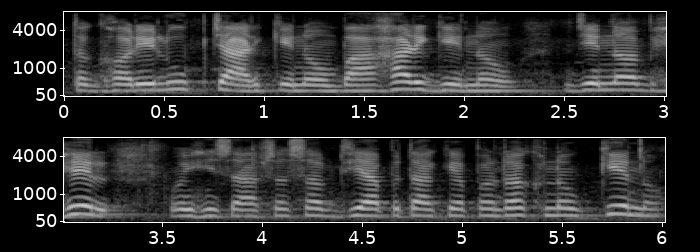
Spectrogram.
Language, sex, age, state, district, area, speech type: Maithili, female, 30-45, Bihar, Muzaffarpur, rural, spontaneous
